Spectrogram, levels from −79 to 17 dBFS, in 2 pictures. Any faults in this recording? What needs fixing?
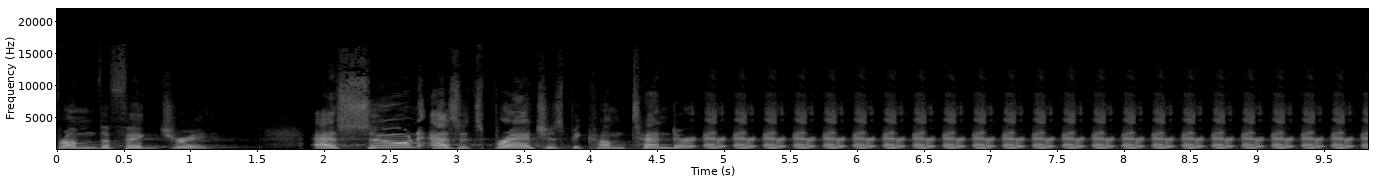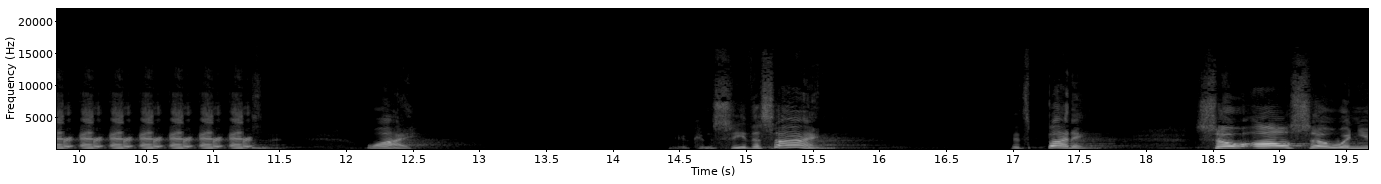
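From 4.95 s to 11.30 s the speech turns into a broken-record loop: a 0.22 s fragment repeats exactly, back to back, 28 times, and the speech that belonged in those six seconds is lost. The likely cause is a stalled player or stream replaying its last held buffer. On a waveform or spectrogram it shows as identical blocks tiling every 0.22 s. To prevent it, detect the stall and output silence rather than recycling stale data.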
